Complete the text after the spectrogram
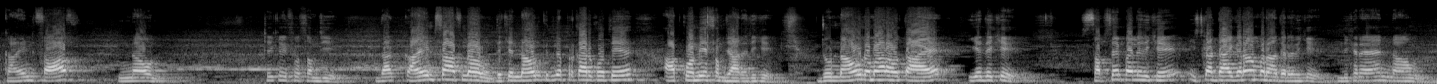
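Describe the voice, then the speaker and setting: A male teacher with a high-pitched voice gives a grammar lesson at a whiteboard at normal speed, faint music behind him. He spells words letter by letter and keeps checking in with the class, repeating "देखिए" and "ठीक ना". The room is echoey with faint background noise.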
